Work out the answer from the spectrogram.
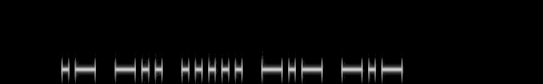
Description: Morse code, heard as a keyed tone, about 18 wpm, 700 Hz. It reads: AD5KK
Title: Speed Racing - USA 2x2 Call Signs 15wpm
